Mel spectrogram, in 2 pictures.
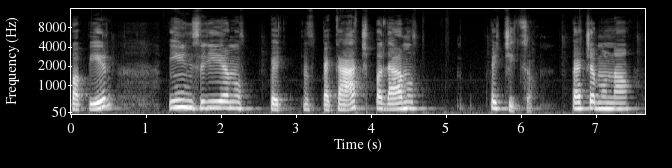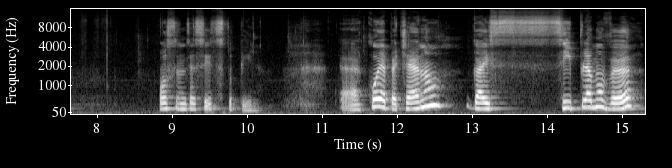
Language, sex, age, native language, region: Slovenian, female, 60+, Slovenian, Pomurje region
